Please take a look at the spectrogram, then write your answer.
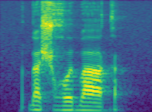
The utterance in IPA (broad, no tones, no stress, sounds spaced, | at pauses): ɗ a ʃ ʁʷ e b a k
